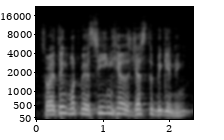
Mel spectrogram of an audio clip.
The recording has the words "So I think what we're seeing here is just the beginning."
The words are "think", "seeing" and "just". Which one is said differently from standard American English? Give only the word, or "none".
think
